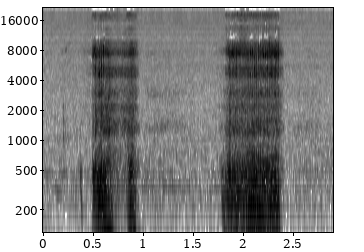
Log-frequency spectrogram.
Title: snoring dog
